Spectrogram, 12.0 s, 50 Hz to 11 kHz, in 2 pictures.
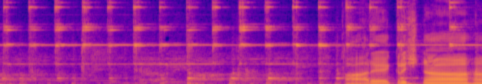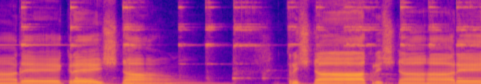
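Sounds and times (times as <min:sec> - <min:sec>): faint pitched accompaniment: 0:00.0 - 0:12.0
hand cymbals ringing strikes: 0:00.0 - 0:12.0
person singing: 0:02.0 - 0:08.8, 0:09.6 - 0:12.0.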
